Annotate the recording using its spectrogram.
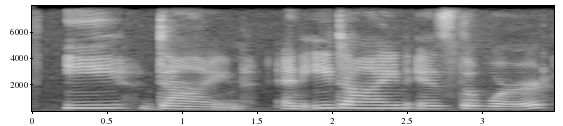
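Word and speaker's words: Edain: So anytime you see a word with AI, it has the sound of English I. E-dine is like dine, not dane.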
